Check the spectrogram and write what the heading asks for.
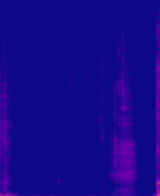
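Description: Near silence in a short pause between spoken phrases, with a faint, brief breath about one and a half seconds in.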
